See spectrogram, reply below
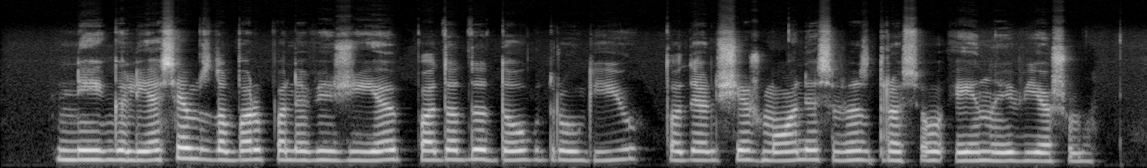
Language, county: Lithuanian, Kaunas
